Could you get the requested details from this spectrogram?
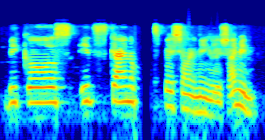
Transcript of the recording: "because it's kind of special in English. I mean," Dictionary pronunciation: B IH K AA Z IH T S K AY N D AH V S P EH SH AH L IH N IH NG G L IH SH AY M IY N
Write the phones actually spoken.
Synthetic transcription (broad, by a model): B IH K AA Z IH T S K AY N D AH S P EH SH AH L IH N IH NG G L IH SH AY M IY N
